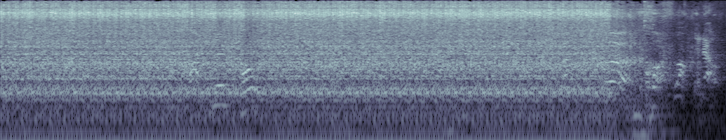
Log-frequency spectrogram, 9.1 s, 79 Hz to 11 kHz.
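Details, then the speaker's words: Six-cylinder Iveco turbo diesel test-fired in 1942 M3 Stuart tank on axle stands in workshop, no exhaust fitted; deep even rumble steady about eight seconds, no knocks or misses, then clean shutdown; successful run. "out man well that successful D successful running right"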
